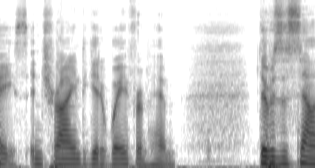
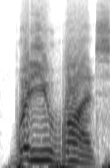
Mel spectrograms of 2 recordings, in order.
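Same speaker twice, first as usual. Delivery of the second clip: higher, louder angry demand; furious; 7 semitones higher, 9 dB louder than usual. A narrator's reading. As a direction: bark the question. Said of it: "he asked furiously".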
